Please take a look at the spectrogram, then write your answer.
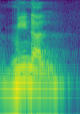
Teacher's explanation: نون کو جب لام سے ملائیں گے تو بیچ میں الف کو چھوڑ دیں گے۔ مین ال، بعض اوقات لوگ لام جب ساکن ہو تو لام ساکن کو پڑھتے ہوئے قلقلہ کر جاتے ہیں، جیسے مین ال کی تا، مین ال، یہ جو ل کی آواز آ رہی یہ نہیں آنی چاہیے۔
